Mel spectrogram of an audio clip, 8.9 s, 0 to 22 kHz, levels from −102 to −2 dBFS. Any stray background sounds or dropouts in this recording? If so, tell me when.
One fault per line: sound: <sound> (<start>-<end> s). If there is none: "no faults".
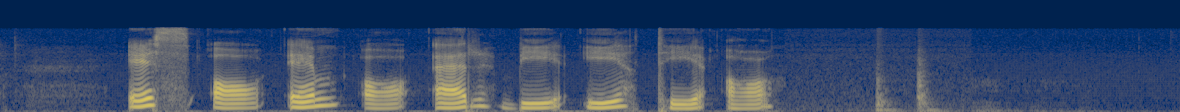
sound: thud (6.6-7.2 s)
